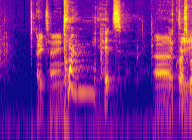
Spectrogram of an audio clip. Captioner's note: twang!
